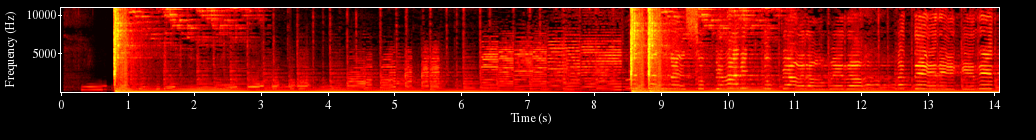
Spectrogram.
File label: Dhol Dance Remix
